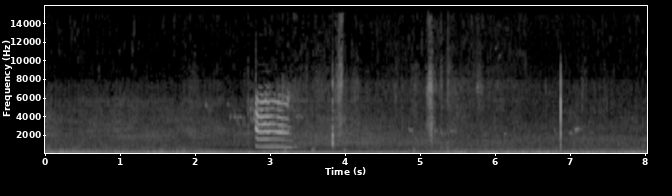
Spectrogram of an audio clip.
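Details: A cat out at night in a park gives a single clear meow near the three-second mark, a short tonal call with a slight downward bend, over a steady low rumble of outdoor background noise and a few faint clicks.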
